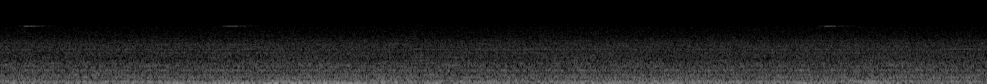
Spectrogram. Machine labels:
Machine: fan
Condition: normal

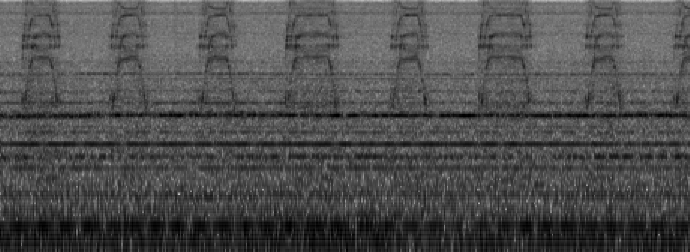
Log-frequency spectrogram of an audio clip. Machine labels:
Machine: slide rail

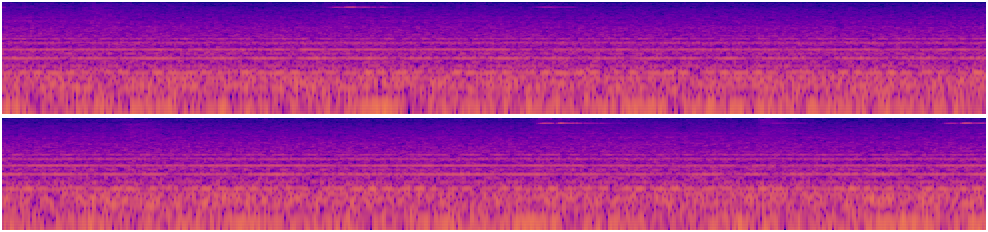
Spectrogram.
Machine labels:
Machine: fan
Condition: normal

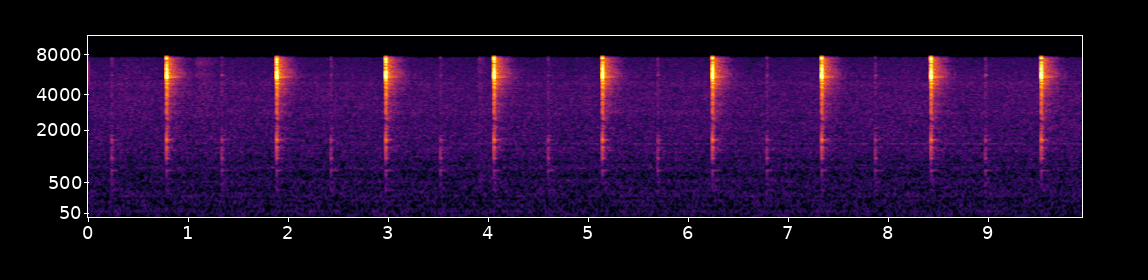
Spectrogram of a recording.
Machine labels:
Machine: valve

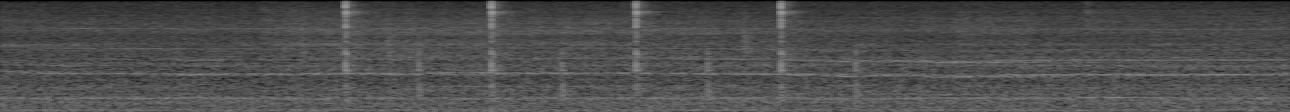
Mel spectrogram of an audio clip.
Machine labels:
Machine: valve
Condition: abnormal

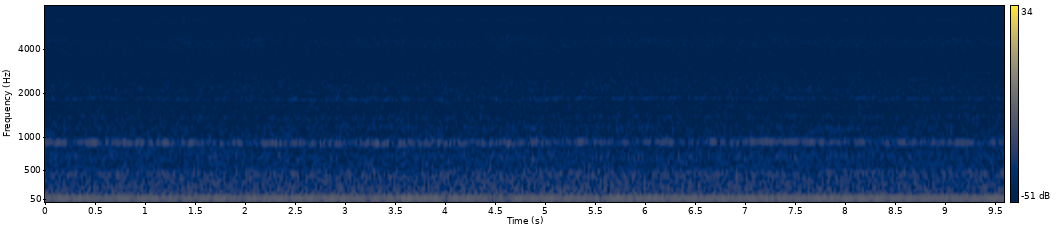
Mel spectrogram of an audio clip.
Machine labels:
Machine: fan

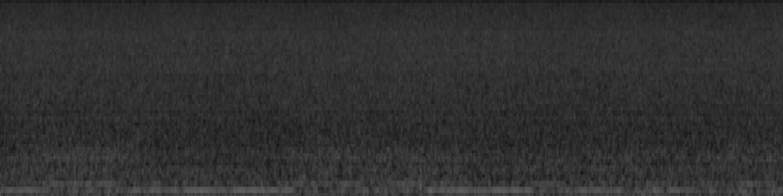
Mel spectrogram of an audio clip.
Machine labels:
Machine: fan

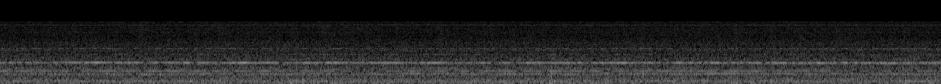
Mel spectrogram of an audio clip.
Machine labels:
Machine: fan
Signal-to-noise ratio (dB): -6 dB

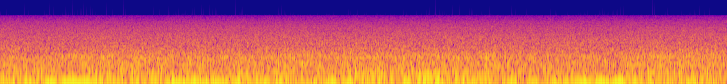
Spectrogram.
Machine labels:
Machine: fan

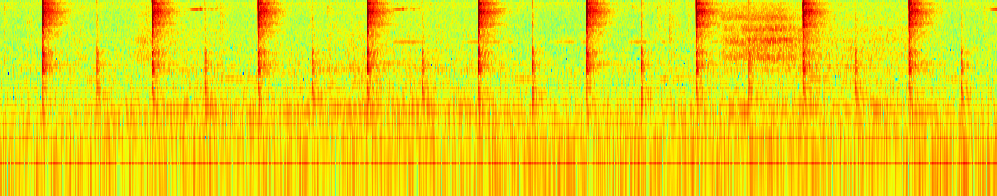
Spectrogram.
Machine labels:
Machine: valve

